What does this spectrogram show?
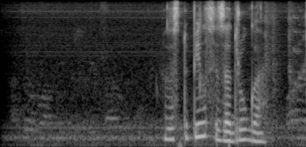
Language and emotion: Russian, neutral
